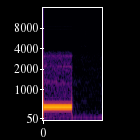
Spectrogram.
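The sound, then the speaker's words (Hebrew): A telephone ringback tone, heard while calling the phone of Knesset member Jamal Zahalka, sounds as one steady, fairly loud electronic beep lasting under half a second, then cuts off to a near-silent line with a faint low hum. “השיחה מועברת למענה הקולי.”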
